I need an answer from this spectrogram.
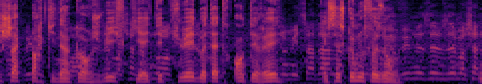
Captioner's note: French spoken audio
